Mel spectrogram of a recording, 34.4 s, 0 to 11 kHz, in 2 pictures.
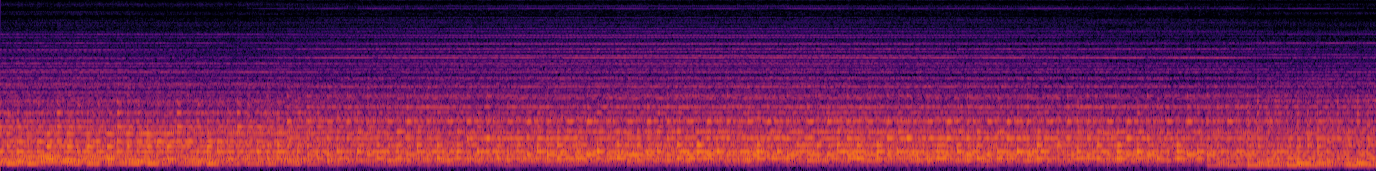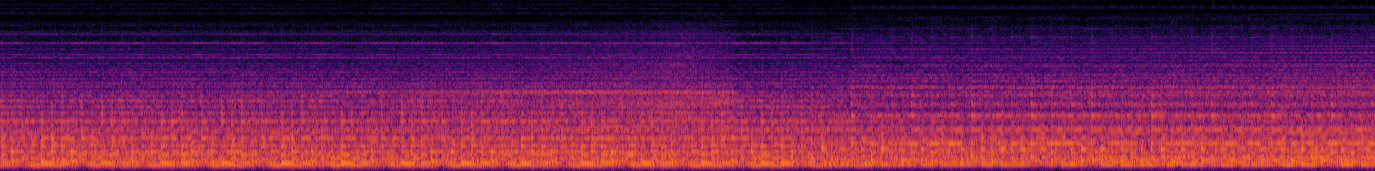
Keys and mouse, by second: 2.2-5.4 alt+drag, 2.2 typing, 5.9 alt+click, 6.6-7.3 typing, 7.2 ctrl+alt+click, 7.9 alt+shift+middle click, 8.2 ctrl+alt+click, 8.5-9.5 ctrl+alt+drag, 9.7 Tab, 11.4-14.6 alt+drag, 14.6 /, 15.5-17.6 alt+drag, 18.1-19.3 drag, 19.9 3, 20.9-21.9 drag, 22.3-24.0 drag, 24.0 g, 25.9 click, 27.8 Tab, 29.0-30.3 alt+drag, 30.5 typing, 31.7 ctrl+z, 33.5 ctrl+z.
